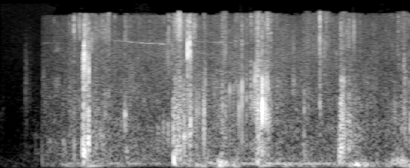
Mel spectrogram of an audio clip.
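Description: Footsteps hiking along a wet, spongy trail after rain in New York's Adirondack Mountains, climbing up to a remote pond called Cooper Kiln: a steady walking rhythm of soft crunching steps, moderately loud with no voices.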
